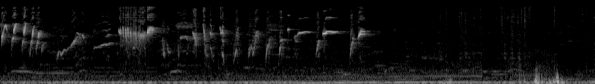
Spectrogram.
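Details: Lively female canary delivering a string of quick chirps and short downward-sweeping whistles, fading after the fourth second into quiet hum broken by a couple of soft knocks.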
